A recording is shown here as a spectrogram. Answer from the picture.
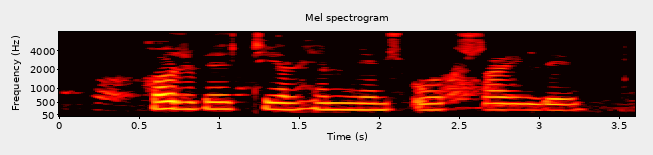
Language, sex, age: Icelandic, female, 10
